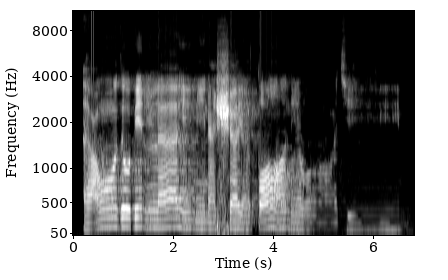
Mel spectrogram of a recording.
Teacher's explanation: Mestinya ra pertama tarqiq karena sukun sebelumnya kasrah, ra kedua tafkhim.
